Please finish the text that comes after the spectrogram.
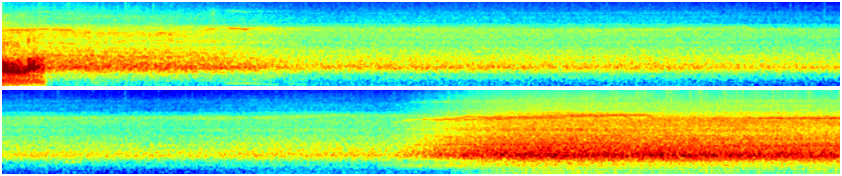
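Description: Sustained crowd roar and applause from a large wrestling audience at an indoor event, holding steady for a long stretch then swelling louder near the end.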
